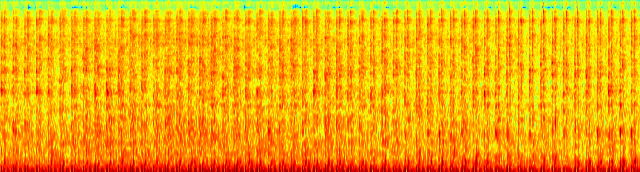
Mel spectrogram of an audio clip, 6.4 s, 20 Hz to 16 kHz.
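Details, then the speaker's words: 1956 Ferguson TO-20 four-cylinder TVO tractor, first run in 8 years: lumpy idle with regular missing pulse, running on three cylinders, number one suspected. "she is only running on three cylinders it's a four cylinder tractor and you can hear that that's it missing on one cylinder"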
